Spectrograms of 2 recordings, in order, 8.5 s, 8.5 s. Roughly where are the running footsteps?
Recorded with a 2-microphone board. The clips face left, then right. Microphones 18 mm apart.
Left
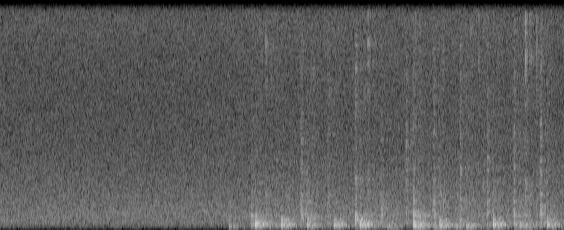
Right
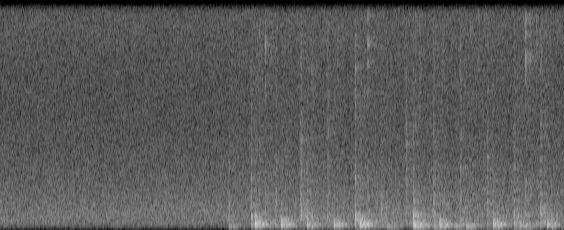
Right.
